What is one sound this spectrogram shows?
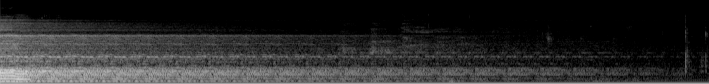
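A man chants in a long, melodic voice through a microphone and loudspeakers, fading into a long echo.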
